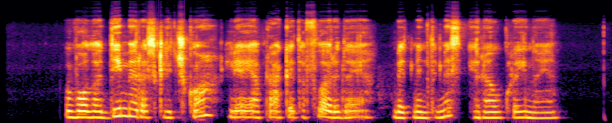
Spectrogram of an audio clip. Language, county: Lithuanian, Šiauliai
